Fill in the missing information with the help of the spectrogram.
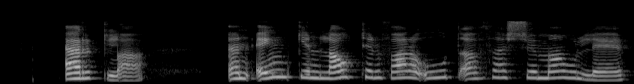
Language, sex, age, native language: Icelandic, male, 11, Icelandic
